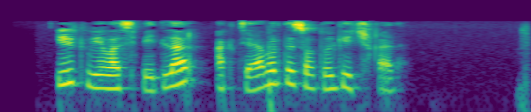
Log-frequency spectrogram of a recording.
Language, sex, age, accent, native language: Uzbek, female, 18-24, Buxoro, Uzbek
